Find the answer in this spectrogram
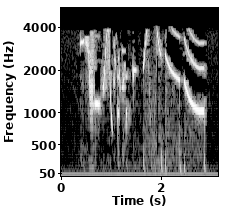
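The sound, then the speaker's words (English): A robot named Tonin beeps a question in a quick burst of electronic chirps and whistling sweeps, ending with two long, bright tones gliding downward. No one speaks. “Tonin beeped a question.”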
